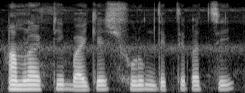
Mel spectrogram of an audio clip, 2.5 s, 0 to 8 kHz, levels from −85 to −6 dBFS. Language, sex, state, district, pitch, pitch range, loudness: Bengali, male, West Bengal, Cooch Behar, 135 Hz, 130-140 Hz, -22 LUFS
